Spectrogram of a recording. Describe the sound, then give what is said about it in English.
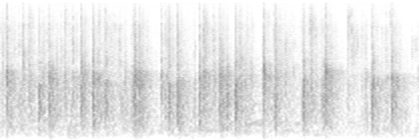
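A church audience claps its hands in a round of praise, a steady, dense patter of many hands at moderate loudness with no voices standing out. “Can you give him a good hand clap of praise as you're being seated tonight?”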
